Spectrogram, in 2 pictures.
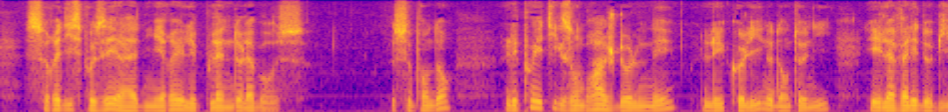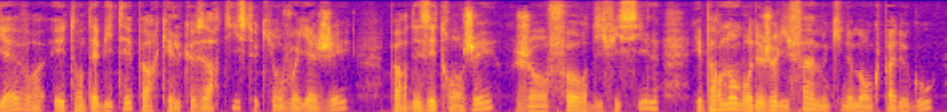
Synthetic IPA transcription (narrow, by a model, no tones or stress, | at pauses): səʁɛd̪ispozeaːd̪miʁeleplɛnd̪əlabos | səpɑ̃d̪ɑ̃ | lepʰɔet̪ʰikzɔ̃bʁaʒd̪ɔlne | lekʰɔlind̪ɑ̃t̪ɔni | elavaled̪əbjɛvʁet̪ɑ̃t̪abit̪epaʁkʲɛlkəzaʁt̪ʰist̪kʲʰiɔ̃vwajaʒe | paʁd̪ezet̪χɑ̃ʒe | ʒɑ̃fɔʁd̪ifisilepaʁnɔ̃bʁəd̪əʒɔlifamkʲinəmɑ̃kpad̪əɡu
